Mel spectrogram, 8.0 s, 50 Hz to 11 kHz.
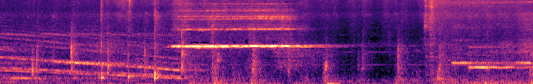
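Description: Inside a Tokyo Waterfront Area Rapid Transit 70-000 series car with its original, unrenewed VVVF inverter, braking into a station: the motors' inverter whine sinks in pitch as a chord of falling tones, then holds one steady high tone for a couple of seconds as the train slows to a halt. Wheel clicks over rail joints run beneath, with a low thump about five seconds in and a steady two-note tone starting near the end.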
